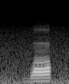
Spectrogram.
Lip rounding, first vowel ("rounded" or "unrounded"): rounded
